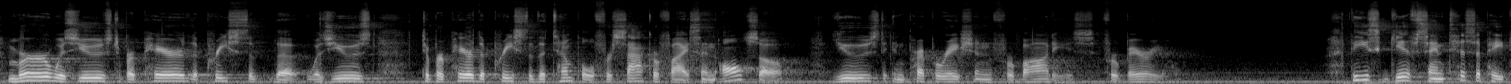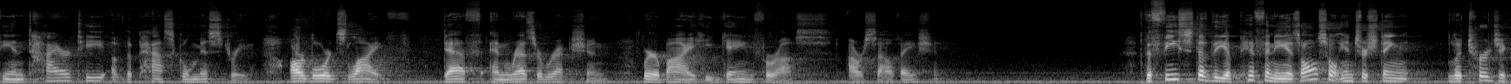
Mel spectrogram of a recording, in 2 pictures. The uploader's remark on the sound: was given during Evening Prayer for the Dayton Secular Order of Discalced Carmelites on Feast of the Epiphany in Jan 2023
